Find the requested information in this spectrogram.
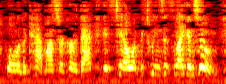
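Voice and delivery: ordinary delivery, nothing marked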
